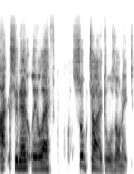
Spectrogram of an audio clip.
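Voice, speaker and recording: A man speaks in a strong northern English accent at a fairly high pitch and a fairly slow pace. His intonation is lively, and the sound is dry and close with no echo. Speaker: YouTuber guest. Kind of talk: casual chat. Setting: video call livestream.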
